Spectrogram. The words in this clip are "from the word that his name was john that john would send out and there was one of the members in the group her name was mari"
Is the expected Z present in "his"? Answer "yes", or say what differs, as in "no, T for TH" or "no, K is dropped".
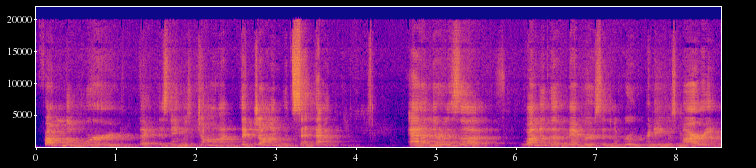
yes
